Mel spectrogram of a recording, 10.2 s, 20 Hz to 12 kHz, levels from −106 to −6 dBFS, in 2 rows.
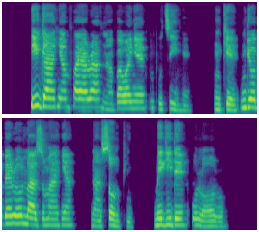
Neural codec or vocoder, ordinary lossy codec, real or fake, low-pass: none; none; real; 10.8 kHz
